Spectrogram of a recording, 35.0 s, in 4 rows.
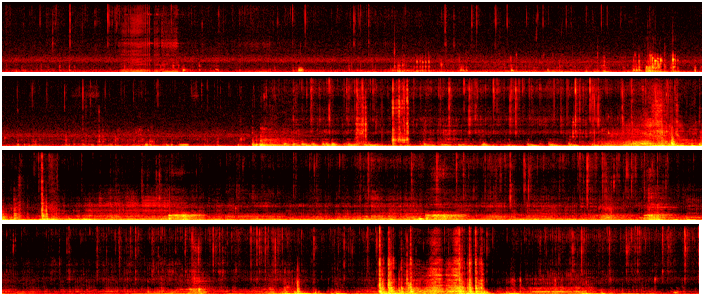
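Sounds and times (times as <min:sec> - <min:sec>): underwater bubbling: 0:00.0 - 0:34.9
low underwater rushing: 0:03.7 - 0:34.9.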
